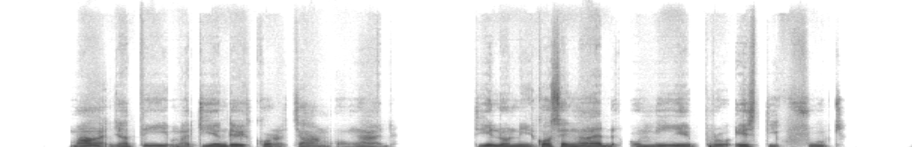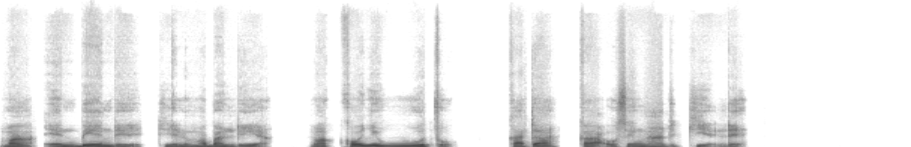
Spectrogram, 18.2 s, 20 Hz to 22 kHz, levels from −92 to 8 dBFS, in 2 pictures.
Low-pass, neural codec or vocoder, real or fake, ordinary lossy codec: none; codec, 44.1 kHz, 2.6 kbps, DAC; fake; none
